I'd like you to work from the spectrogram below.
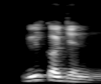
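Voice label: "glikogen", Malay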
